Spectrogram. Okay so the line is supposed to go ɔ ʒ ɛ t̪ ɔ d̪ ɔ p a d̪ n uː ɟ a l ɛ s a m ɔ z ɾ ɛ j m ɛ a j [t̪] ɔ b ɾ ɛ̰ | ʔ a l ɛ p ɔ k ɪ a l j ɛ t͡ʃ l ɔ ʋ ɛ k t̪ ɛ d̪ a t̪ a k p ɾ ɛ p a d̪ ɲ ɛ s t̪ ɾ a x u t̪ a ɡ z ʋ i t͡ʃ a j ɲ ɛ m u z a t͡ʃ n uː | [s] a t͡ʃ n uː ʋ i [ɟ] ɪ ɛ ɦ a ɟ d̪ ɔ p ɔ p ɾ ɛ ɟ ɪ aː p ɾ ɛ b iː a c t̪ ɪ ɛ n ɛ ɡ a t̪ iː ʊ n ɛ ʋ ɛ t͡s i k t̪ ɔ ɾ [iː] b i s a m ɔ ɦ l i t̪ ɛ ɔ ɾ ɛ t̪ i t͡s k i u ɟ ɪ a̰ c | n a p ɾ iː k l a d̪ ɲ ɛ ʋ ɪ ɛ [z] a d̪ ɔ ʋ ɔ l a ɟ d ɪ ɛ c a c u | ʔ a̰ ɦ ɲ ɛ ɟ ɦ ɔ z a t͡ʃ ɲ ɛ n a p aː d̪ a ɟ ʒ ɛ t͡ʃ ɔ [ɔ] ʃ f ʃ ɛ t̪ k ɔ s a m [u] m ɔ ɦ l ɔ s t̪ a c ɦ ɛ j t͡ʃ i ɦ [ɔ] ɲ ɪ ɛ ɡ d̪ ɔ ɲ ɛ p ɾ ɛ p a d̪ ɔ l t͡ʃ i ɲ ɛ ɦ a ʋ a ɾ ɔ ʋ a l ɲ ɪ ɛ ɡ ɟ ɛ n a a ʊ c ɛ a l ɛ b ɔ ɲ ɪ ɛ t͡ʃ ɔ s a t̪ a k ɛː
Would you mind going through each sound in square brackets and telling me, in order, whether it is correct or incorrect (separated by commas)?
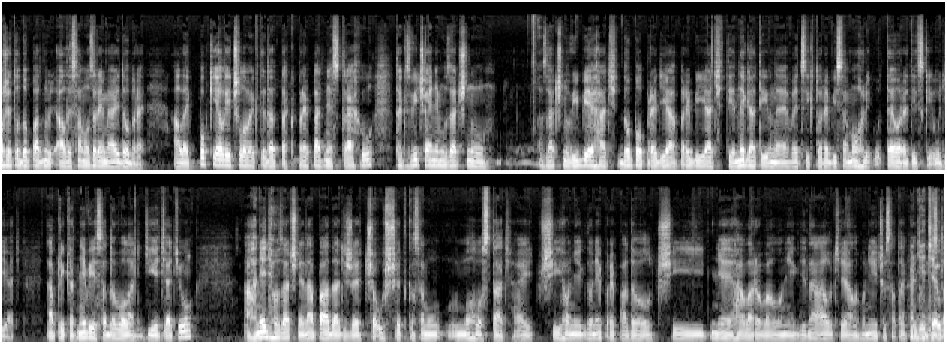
incorrect, incorrect, incorrect, incorrect, incorrect, incorrect, correct, correct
